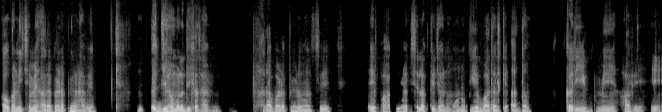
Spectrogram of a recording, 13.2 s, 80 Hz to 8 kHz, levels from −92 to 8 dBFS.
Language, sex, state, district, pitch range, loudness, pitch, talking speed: Chhattisgarhi, male, Chhattisgarh, Rajnandgaon, 110-125 Hz, -20 LUFS, 115 Hz, 120 wpm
